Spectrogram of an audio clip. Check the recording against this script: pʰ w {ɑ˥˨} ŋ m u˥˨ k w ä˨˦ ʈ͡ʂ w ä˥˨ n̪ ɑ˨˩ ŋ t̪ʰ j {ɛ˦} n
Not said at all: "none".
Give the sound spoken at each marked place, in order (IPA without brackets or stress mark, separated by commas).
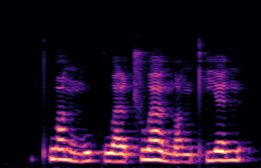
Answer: ɑ˥˨, ɛ˦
